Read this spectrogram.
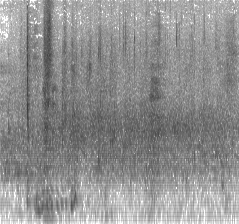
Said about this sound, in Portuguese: Palmas.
